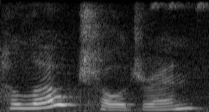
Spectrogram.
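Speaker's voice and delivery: sweet, honeyed voice. Reading a children's story: Miss Nelson greets the class in a sweet voice. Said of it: "someone said in a sweet voice".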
